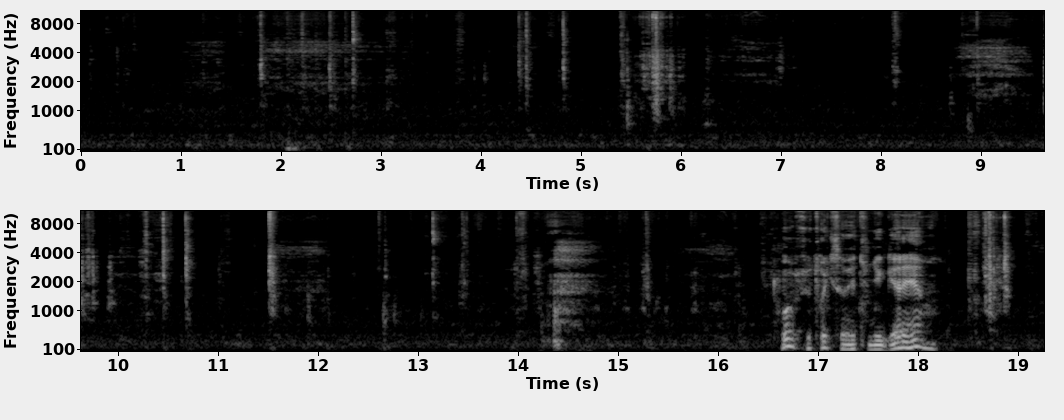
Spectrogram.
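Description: Plastic parts click and rattle as hands handle a device.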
